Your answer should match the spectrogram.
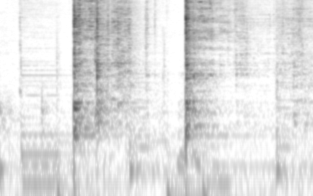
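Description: Metal spoon scraping against a stainless steel roasting pan as roasted tomatoes in olive oil are scooped out, two scraping strokes just under a second apart.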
